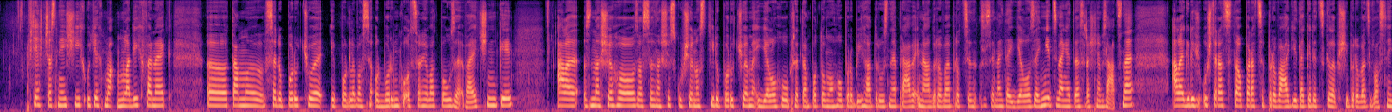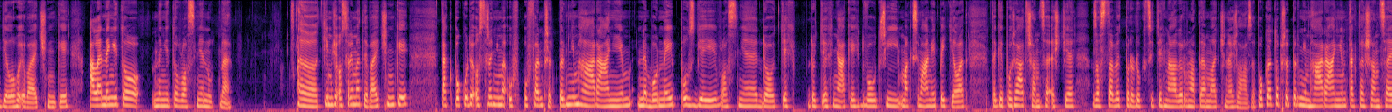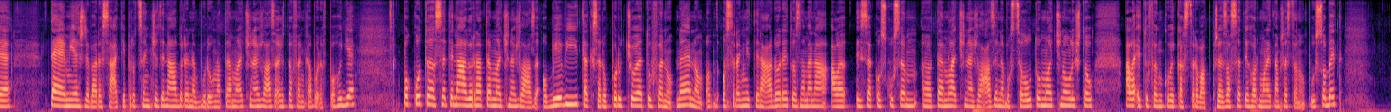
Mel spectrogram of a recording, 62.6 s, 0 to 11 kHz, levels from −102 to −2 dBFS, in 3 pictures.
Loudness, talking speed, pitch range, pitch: -22 LUFS, 175 wpm, 175-195 Hz, 185 Hz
